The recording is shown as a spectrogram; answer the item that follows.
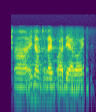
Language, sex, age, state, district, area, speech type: Manipuri, male, 18-30, Manipur, Kakching, rural, conversation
